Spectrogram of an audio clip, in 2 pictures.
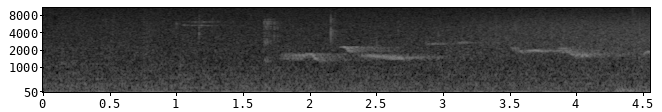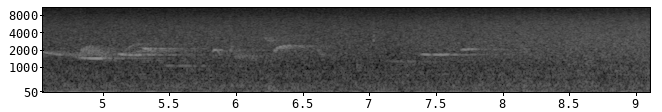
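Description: Faint scattered bird chirps, short sliding notes from about a second and a half in, over a steady hiss that grows slightly louder toward the end.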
